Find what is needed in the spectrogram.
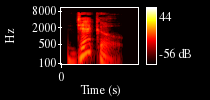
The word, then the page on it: dekko: British English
